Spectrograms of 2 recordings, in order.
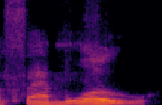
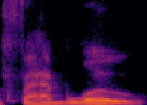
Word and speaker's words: fabliau: This Miller's Tale is called a fableau. A fableau. You spell that Fabliau.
